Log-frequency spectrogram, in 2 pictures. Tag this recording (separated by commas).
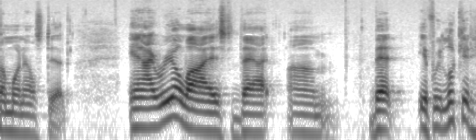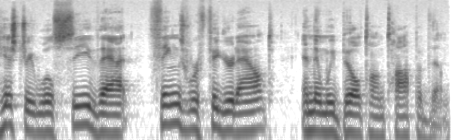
Speech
